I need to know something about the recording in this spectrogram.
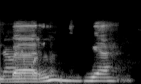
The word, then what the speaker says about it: البرية: Ditekan bariyah. Ya, itu tasdid. Ditekan bariyah.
